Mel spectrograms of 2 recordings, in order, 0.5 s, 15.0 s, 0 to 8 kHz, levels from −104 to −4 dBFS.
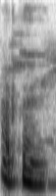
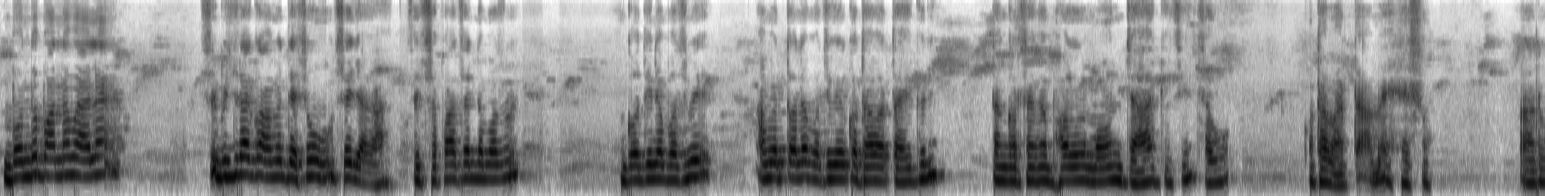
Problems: none marked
